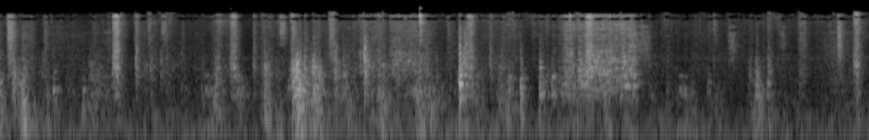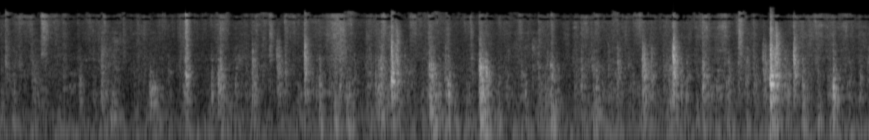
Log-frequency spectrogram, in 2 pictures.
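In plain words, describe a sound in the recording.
Wooden boards knock and clatter as they are handled.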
